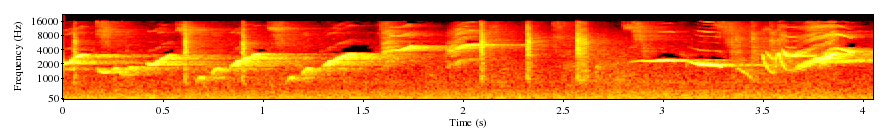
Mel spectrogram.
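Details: Caged male white-rumped shama from Jakarta, Indonesia, F4 blorok: quick series of upward-sweeping whistles, a long falling whistle, then a tangled burst of high twittering notes.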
